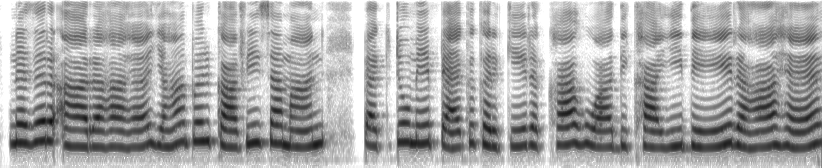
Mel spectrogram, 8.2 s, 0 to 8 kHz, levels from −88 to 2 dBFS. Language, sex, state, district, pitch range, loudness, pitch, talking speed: Hindi, female, Chhattisgarh, Raigarh, 265-315 Hz, -16 LUFS, 280 Hz, 130 wpm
